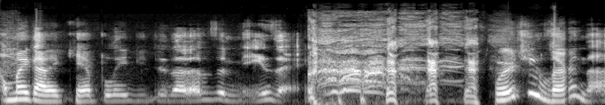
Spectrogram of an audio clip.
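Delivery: super patronizing, gushing fake praise laid on thick. Acting out how they'll praise him after his job, mock patronizing. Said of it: "I will be super patronizing about it".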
